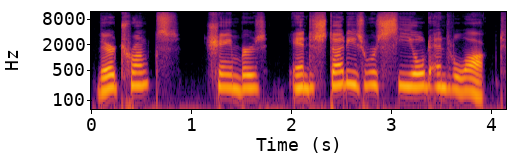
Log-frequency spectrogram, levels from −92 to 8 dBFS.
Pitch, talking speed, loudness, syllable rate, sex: 200 Hz, 130 wpm, -16 LUFS, 3.9 syllables/s, male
